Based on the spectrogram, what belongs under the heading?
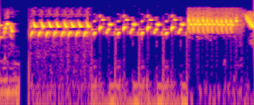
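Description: A white-throated goldfinch sings a quick, high twittering song: a run of paired tinkling notes, then varied chirps, ending in a dry buzzy trill.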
